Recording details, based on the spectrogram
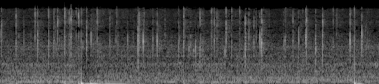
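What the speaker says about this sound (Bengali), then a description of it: "আমি একটা শুকনো লঙ্কা ফোড়ন দিচ্ছি, আর দেবো কি 5 ফোড়ন" Dry red chilli and five-spice tempering crackling in hot oil, a dense close-up sizzle full of rapid popping crackles that runs steadily throughout.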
